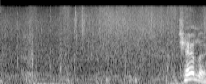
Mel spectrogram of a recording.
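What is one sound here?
Leaves rustle against a passing body.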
